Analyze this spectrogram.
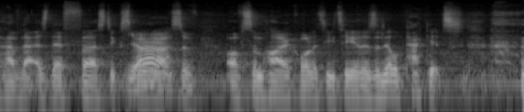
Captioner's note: laughter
